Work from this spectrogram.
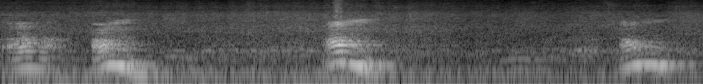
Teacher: ಅಹ ಅಂ ಅಂ ಅಂ ಅಂತ ಹೇಳಿ ನಾವು ಏನಾದರೂ ಕರೆದು ಅಂತಂದ್ರೆ ಗಂಟಲಿನಿಂದ ಉತ್ಪತ್ತಿಯಾಗಿ ನಂತರ ನಾಸಿಕದ ಮೂಲಕ ಬರ್ತದೆ ಹೊರಗೆ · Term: ಕಂಠನಾಸಿಕ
